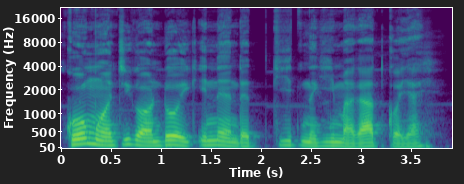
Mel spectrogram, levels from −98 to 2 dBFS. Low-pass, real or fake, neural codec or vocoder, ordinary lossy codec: none; real; none; none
